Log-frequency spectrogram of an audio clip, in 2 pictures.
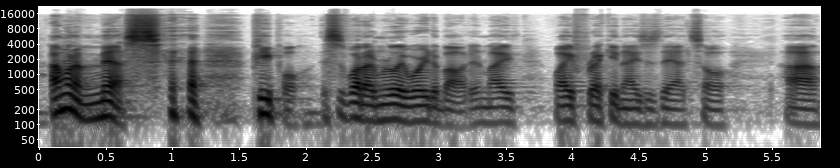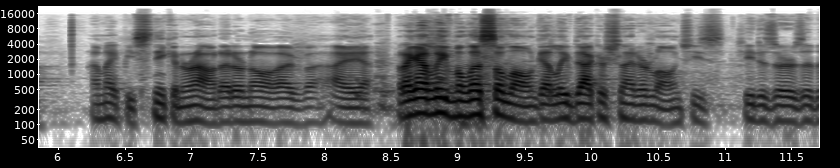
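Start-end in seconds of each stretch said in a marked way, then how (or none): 0.1-3.2 emotional, choked up, voice catching on words. Saying farewell to the board and community: choking up. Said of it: "if I'm choking up".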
